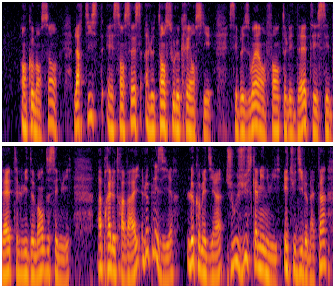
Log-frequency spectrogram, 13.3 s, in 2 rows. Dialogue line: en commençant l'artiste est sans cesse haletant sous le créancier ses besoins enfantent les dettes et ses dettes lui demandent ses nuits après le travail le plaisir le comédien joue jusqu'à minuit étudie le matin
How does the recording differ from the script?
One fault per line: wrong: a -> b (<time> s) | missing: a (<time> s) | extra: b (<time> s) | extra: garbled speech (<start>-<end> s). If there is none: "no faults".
no faults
